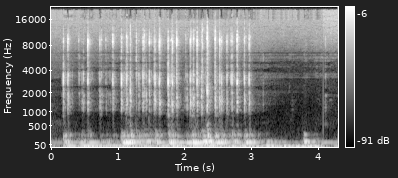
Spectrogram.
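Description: Typing on a computer keyboard: quick bursts of clicking keystrokes in an irregular rhythm, close and clear, pausing briefly near the end before a few final taps.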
